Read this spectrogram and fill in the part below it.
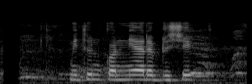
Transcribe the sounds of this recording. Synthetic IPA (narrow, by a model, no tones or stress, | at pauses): mit̪ʰunkɔnːijaɾebɾiʃik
